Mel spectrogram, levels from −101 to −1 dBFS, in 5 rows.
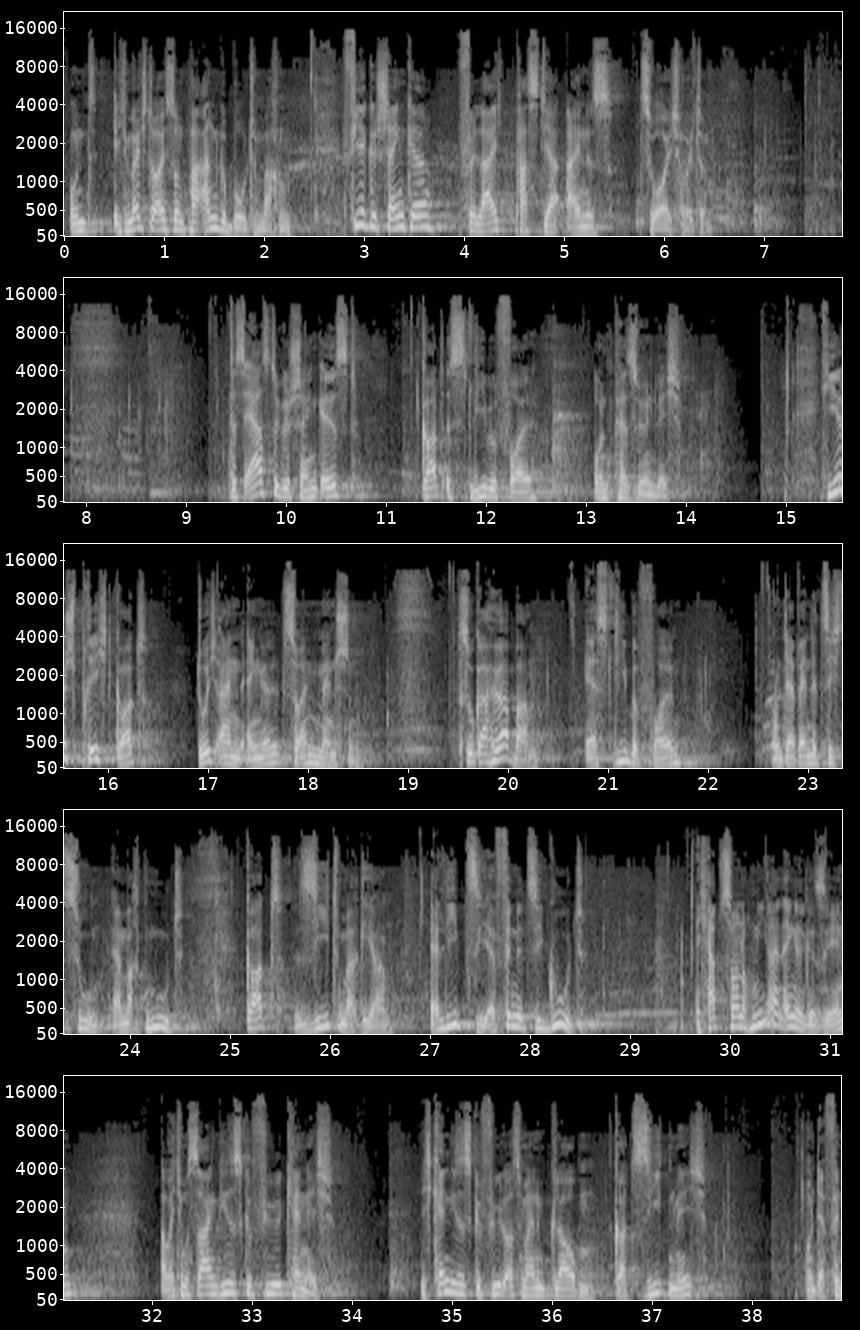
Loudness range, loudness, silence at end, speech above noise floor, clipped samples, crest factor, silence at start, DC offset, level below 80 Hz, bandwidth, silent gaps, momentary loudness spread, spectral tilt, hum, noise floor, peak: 3 LU; -26 LUFS; 0 s; 32 dB; under 0.1%; 22 dB; 0.05 s; under 0.1%; -60 dBFS; 15.5 kHz; none; 17 LU; -4.5 dB/octave; none; -58 dBFS; -4 dBFS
